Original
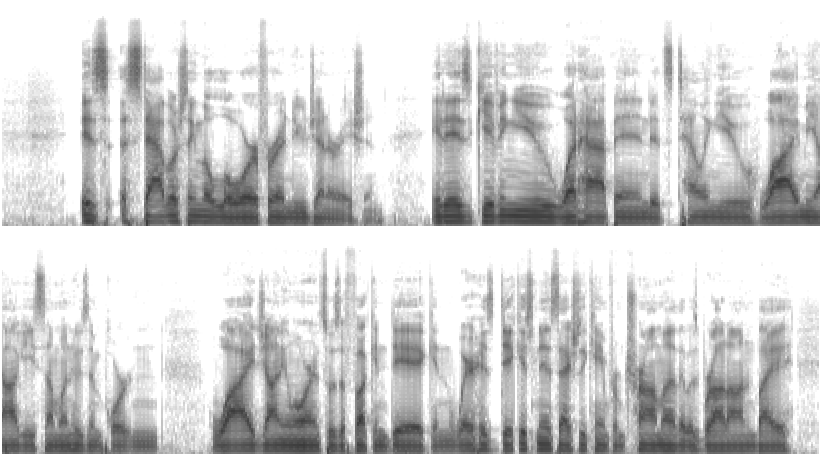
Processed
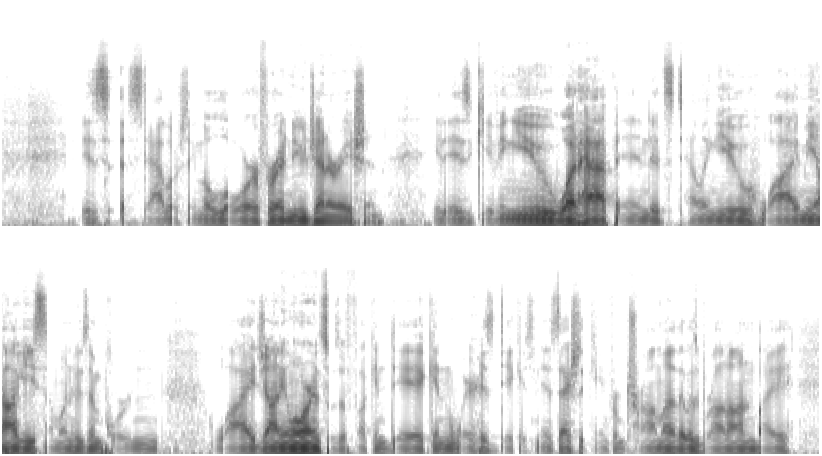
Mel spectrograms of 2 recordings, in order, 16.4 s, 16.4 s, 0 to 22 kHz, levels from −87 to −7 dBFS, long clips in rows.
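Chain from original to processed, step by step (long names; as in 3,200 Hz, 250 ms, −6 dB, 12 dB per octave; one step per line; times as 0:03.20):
pitch shifter −6.5 semitones
volume swells 730 ms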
